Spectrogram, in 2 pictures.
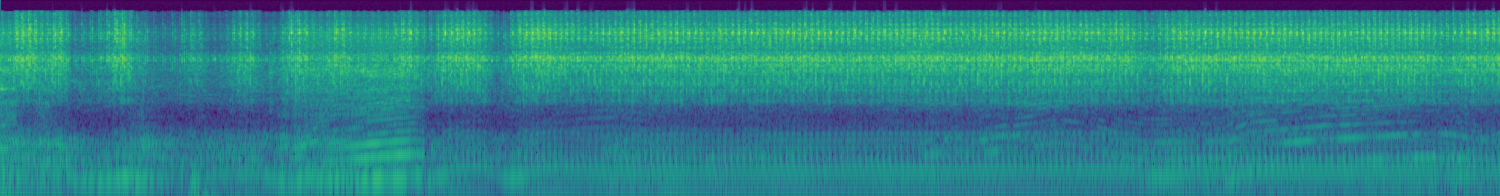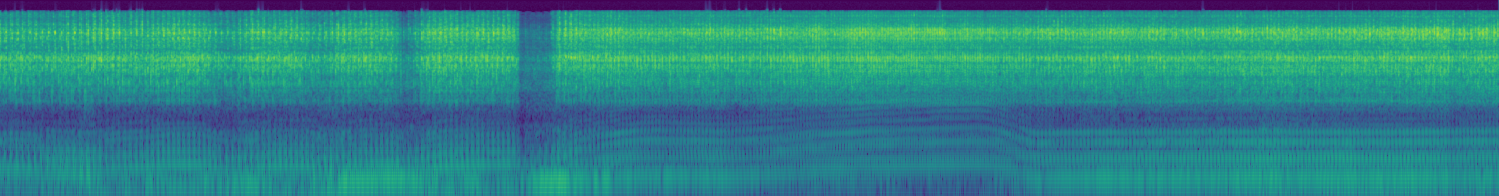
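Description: Race car engine heard from inside its stripped-out cabin, revving up and down in repeated swells. Near the end it climbs in pitch for several seconds, drops suddenly, then runs at a steady pitch as the car drives onto the track.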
